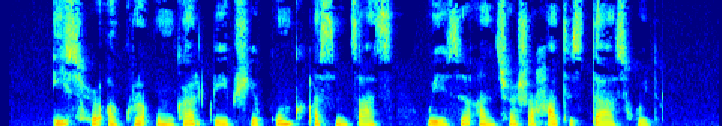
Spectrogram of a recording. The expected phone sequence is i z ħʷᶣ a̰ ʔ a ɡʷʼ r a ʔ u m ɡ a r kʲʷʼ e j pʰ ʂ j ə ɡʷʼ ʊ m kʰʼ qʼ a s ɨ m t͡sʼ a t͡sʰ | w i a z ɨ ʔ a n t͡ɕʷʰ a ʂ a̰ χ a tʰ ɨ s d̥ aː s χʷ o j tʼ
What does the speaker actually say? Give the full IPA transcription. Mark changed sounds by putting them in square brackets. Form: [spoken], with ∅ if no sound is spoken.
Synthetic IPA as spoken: i [s] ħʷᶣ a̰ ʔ a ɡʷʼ r a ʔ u m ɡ a r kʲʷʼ e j pʰ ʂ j [a] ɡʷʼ ʊ m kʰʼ qʼ a s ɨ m t͡sʼ a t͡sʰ | w i a z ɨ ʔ a n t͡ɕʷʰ a ʂ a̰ [ħ] a tʰ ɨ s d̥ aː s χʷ o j tʼ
